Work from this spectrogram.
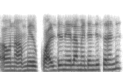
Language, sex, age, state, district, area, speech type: Telugu, male, 18-30, Telangana, Mancherial, rural, conversation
